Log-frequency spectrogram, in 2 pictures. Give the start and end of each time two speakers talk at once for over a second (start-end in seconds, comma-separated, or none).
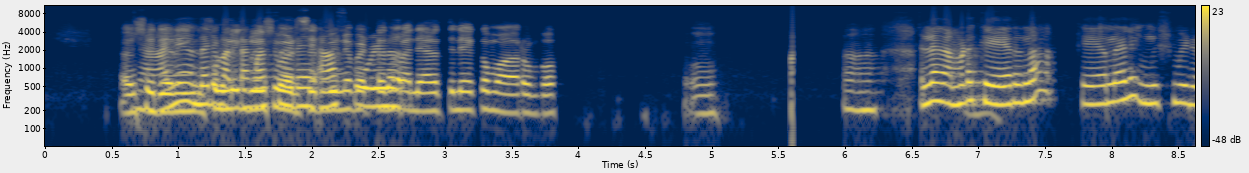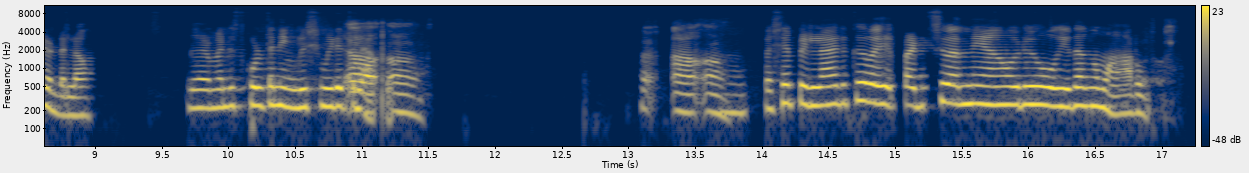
0.7-2.7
